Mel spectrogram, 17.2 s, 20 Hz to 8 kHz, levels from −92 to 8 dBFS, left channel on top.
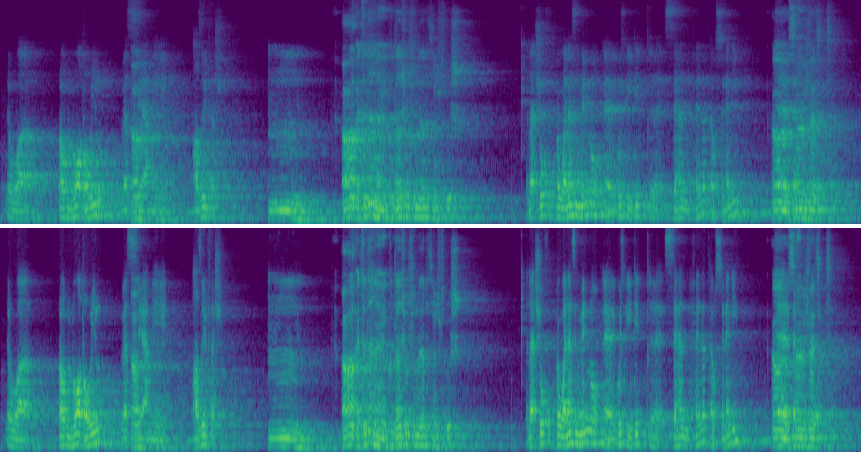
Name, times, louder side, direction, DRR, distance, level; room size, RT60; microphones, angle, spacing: voice 1, 0.1-0.7 1.2-2.1 2.4-3.4 3.8-4.4 10.5-14.9 15.5-16.0 16.3-16.4, right 3 dB, 65° right, 10 dB, 0.6 m, -22 dB
voice 2, 5.4-6.2 6.8-9.2 15.4-16.4, right 1 dB, 35° right, 5 dB, 0.8 m, -22 dB
21.0 x 7.2 x 4.4 m, 2.8 s
head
